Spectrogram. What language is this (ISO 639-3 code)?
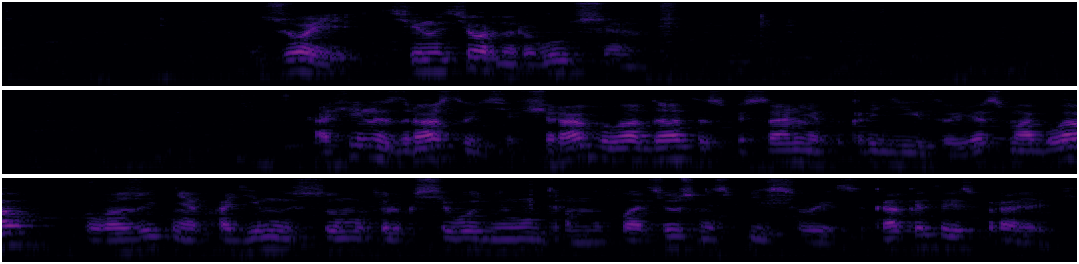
rus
